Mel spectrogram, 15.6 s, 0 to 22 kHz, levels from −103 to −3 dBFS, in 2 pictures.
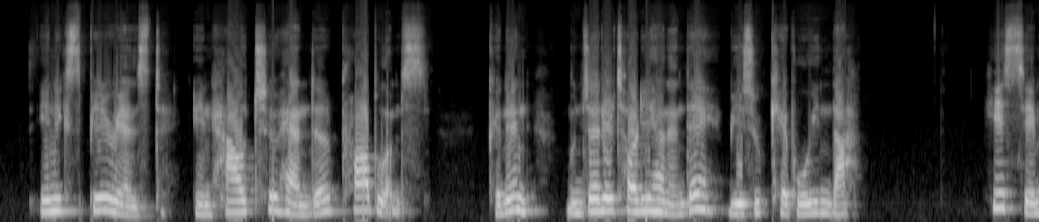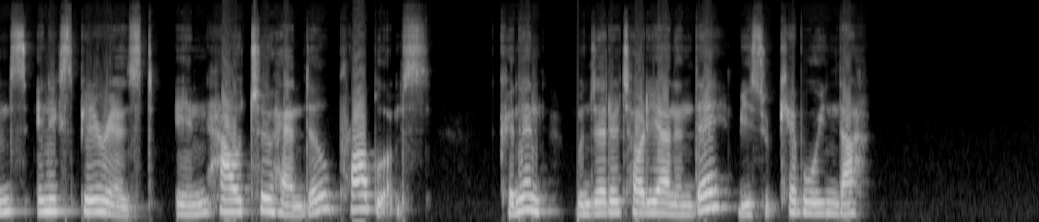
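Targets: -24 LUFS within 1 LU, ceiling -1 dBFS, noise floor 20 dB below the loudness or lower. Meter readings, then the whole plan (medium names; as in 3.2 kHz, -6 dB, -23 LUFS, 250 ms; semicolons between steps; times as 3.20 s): clipped samples 0.7%; clipping level -18.5 dBFS; dropouts 8; longest dropout 5.2 ms; loudness -28.5 LUFS; peak level -18.5 dBFS; loudness target -24.0 LUFS
-> clip repair -18.5 dBFS; interpolate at 0.69/2.04/2.72/4.84/6.33/8.28/9.71/12.12 s, 5.2 ms; trim +4.5 dB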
